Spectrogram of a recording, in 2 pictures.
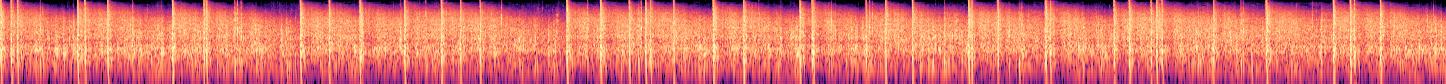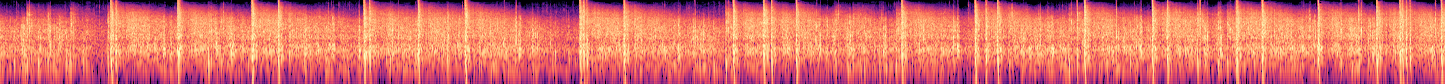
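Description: Professional fireworks display firing a dense barrage: shots and bursts many times a second, one on top of another, with brief lulls about halfway through.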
